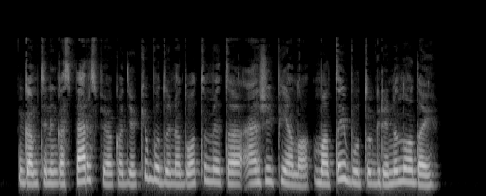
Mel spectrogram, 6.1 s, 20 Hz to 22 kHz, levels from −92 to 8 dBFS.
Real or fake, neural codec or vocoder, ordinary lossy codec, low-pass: real; none; MP3, 48 kbps; 10.8 kHz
